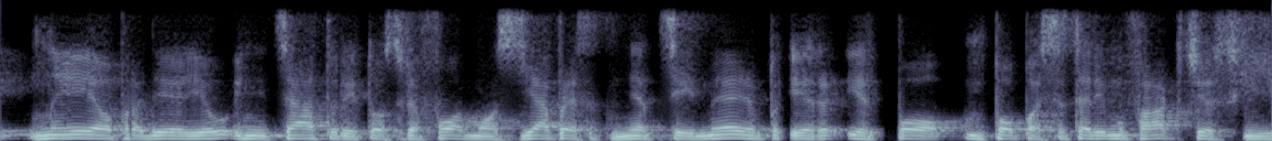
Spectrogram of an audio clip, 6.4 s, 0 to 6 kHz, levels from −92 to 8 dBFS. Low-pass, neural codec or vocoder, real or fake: 5.4 kHz; codec, 16 kHz in and 24 kHz out, 1 kbps, XY-Tokenizer; fake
